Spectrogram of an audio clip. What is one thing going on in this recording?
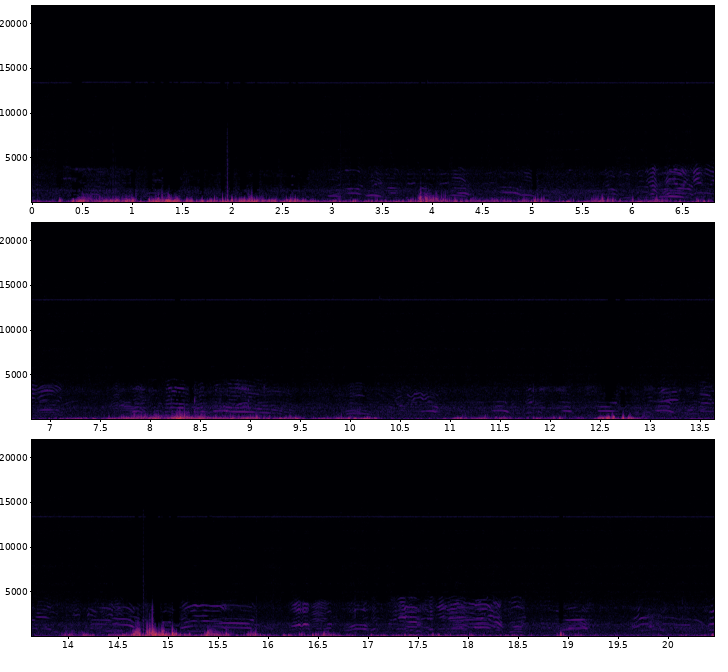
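Young players shout and call to one another across an open field.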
